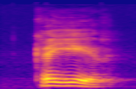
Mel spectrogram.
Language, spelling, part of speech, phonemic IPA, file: Dutch, creëer, verb, /kreˈjer/, Nl-creëer.ogg
- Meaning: inflection of creëren: 1. first-person singular present indicative 2. second-person singular present indicative 3. imperative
